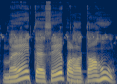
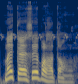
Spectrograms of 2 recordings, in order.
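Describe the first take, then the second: First: मैं कैसे पढ़ाता हूँ said slowly, word by word; slow dictation. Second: Said in the usual way. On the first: Shown as a demonstration. Teacher repeating the example slowly for students. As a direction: spell it out slowly for the class. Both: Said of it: "question कोई ले लो".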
